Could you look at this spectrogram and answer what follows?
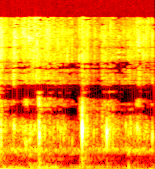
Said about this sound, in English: You guys clop, clop, clop on the cobblestone steps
